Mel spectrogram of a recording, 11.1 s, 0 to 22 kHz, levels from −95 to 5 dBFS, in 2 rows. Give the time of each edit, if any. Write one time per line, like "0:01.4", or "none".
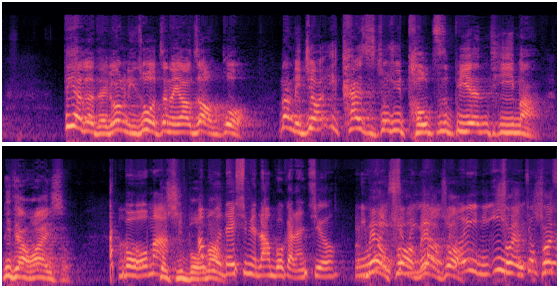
0:06.7
0:09.1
